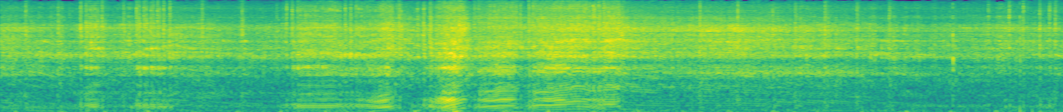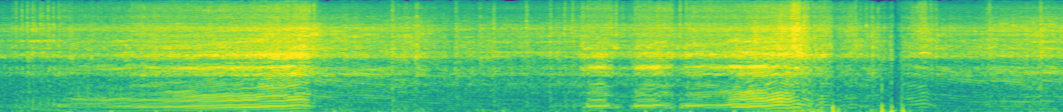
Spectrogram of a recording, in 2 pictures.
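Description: KTM EXC enduro motorcycle engine revving up and down on a rough course. There is a long climb in revs about two-thirds of the way through that then drops off, and short blips of throttle. A few sharp knocks and clatter come near the end.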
